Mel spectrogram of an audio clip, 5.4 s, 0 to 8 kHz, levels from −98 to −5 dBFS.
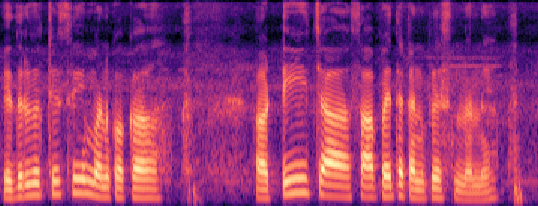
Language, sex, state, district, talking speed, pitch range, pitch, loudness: Telugu, male, Andhra Pradesh, Sri Satya Sai, 100 wpm, 130-170 Hz, 145 Hz, -16 LUFS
